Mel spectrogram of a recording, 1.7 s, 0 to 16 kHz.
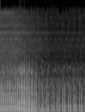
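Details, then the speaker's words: Triumph Scrambler 900, warm engine, with the fast-idle lever pushed in one click: revs drop from a fast race to a low, even putter of about eleven pulses a second. Normal idle. "and then that is how the bike should be running uh and again it's just literally just to get this bike up to its operating temperature"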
